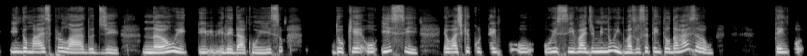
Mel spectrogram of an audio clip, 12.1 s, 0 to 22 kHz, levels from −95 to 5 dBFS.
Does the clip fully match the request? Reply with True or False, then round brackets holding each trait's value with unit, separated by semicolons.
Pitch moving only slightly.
False (3.0 semitones)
